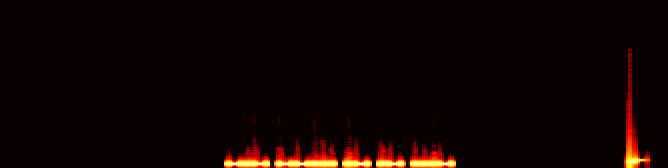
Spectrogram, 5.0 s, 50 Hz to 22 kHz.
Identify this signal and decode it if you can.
Morse code, heard as a keyed tone, about 33 wpm, 700 Hz. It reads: K7AAV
